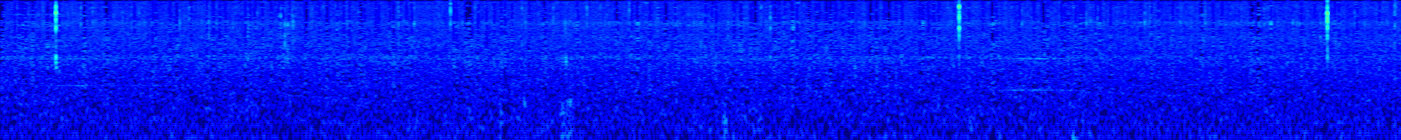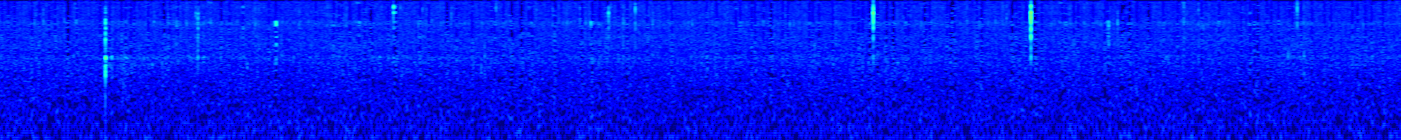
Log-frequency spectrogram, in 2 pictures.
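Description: A steady underwater hiss and rush fills the water.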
